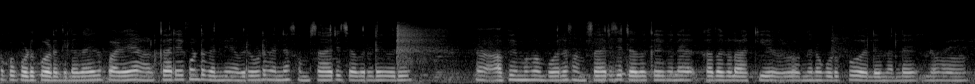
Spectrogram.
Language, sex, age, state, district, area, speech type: Malayalam, female, 45-60, Kerala, Idukki, rural, spontaneous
